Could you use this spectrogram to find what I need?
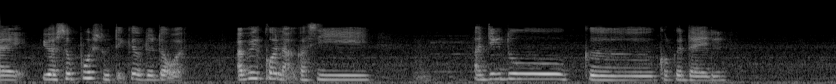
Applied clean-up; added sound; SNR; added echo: none; none; none; none.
